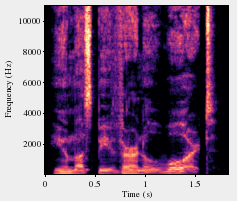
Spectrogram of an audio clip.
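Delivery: soft, throaty jackal figure; a quiet throaty voice out of shadow. A narrator's reading. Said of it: "came a throaty voice".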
